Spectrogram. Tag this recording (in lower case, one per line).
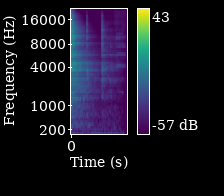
dishes, pots and pans
home sounds
cutlery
